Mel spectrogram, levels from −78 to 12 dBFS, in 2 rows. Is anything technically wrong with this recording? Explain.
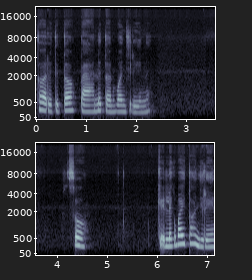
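Yes: at 2.11 to 2.17 s there's a short stall from a late packet, so the jitter buffer ran dry and about 23 ms of speech gets stretched, with nothing lost.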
